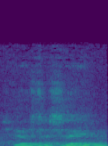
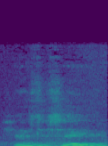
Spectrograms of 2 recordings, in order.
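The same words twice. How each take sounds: Both takes have the same delivery.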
